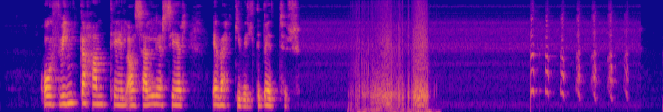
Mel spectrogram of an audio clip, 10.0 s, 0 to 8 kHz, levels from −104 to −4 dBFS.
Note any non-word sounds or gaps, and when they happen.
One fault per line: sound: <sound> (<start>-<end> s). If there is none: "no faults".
sound: squeak (5.2-6.6 s)
sound: laugh (7.9-9.5 s)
